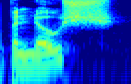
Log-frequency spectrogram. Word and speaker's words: Binoche: played by Juliette Benoche. Binoche is that is that an appropriate Juliette Binoche? Yes, p- pronunciation.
